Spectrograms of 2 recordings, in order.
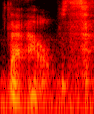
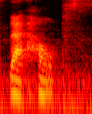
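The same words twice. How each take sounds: First: Whispered aside, much softer. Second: Said in the usual way. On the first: Real, not acted. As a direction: breathe it out as a secret tip. Repeats phrase as whisper.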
